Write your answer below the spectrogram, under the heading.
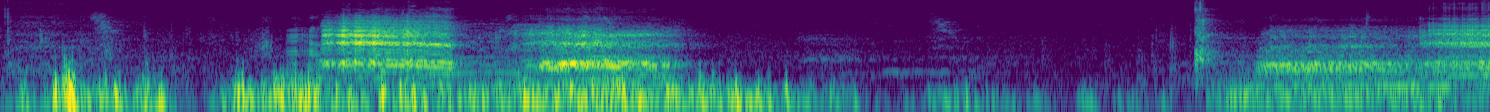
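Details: Ewes that have lambed, a flock of about eighty offered for sale at market in Fquih Ben Salah, giving harsh, wavering bleats in bursts of one to two seconds, with shuffling and a sharp knock in between.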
